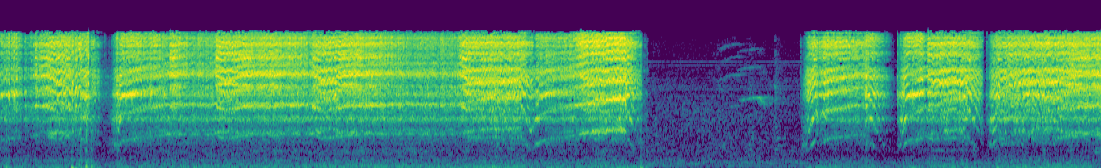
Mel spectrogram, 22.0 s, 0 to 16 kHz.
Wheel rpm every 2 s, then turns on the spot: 160, 150, 200, 200, 200, 180, 70, 0, 100, 140, 170.
none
